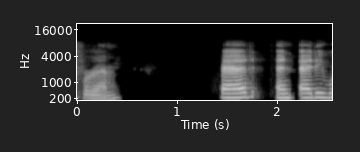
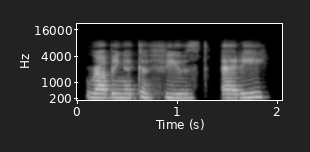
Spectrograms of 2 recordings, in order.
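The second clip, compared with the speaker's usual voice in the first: plain reading voice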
